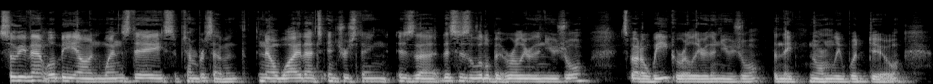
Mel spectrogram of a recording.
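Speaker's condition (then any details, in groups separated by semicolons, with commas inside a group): No condition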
